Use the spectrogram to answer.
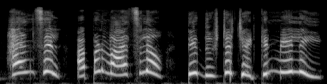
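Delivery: put-on high, excited girl's voice; joyful Gretel. Gretel freeing her brother after the witch dies, high and joyful. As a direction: tell him the good news gladly.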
